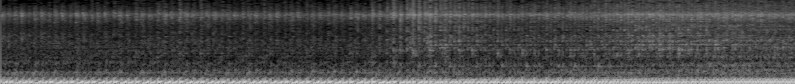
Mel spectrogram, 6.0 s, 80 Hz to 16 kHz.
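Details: Nissan Z31 on first start attempt after rebuilding all injectors and fuel rail parts: rough, uneven V6 idle stumbling with a misfire that persists; several exhaust leaks also present.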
